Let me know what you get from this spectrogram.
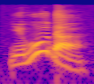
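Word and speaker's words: יהודה: então e Ru e a última são três sílabas o d mais o a euda a palavra euda quer dizer louv louvor de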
